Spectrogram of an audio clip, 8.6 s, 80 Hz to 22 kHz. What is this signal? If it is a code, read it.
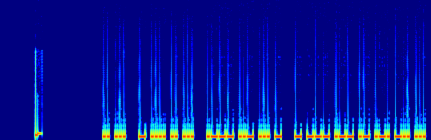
Morse code, heard as a keyed tone, about 30 wpm, 700 Hz. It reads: IS THIS JUST TOWARDS
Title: Sentences from Top 1100 Words 30wpm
